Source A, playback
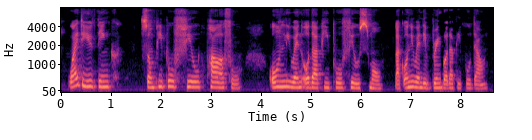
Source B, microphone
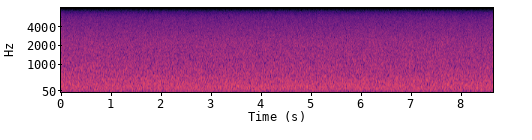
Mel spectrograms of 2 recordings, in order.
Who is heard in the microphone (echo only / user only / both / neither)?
neither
